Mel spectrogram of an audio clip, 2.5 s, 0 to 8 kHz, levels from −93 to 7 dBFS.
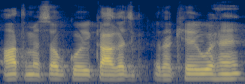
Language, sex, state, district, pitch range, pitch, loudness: Hindi, male, Jharkhand, Deoghar, 120-130 Hz, 125 Hz, -21 LUFS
